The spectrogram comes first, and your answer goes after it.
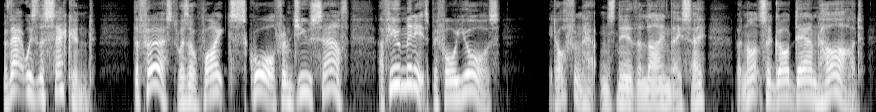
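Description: A male narrator voices an eager young naval officer from the age of sail in an audiobook, his pitch set well up with lively swings. Brisk, earnest and excited, he comes across exaggerated with a breathy edge. The sound is very close and dry, without echo.

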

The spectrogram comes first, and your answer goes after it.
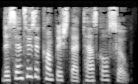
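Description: Woman voicing a monotone alien base commander. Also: mid-range voice, brisk, no echo, studio quality, pitched above the performer's own voice. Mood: flat. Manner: flat monotone. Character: flat-voiced female alien base commander.

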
